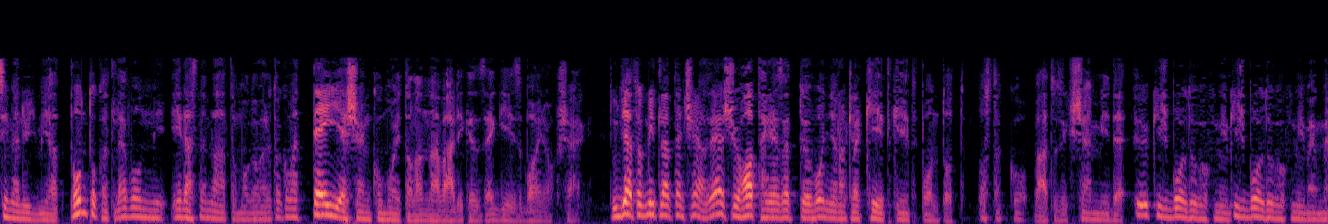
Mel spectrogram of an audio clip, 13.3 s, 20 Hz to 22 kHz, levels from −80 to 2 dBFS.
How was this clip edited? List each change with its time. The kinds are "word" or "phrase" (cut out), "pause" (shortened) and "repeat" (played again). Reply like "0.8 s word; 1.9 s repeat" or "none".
6.0 s pause; 10.3 s word; 12.3 s repeat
